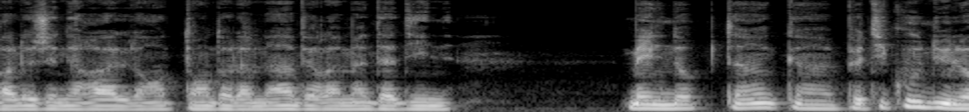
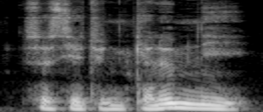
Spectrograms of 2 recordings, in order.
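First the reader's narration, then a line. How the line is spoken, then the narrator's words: General exclaiming. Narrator (French): s'écria le général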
